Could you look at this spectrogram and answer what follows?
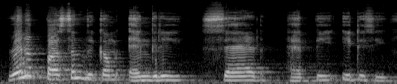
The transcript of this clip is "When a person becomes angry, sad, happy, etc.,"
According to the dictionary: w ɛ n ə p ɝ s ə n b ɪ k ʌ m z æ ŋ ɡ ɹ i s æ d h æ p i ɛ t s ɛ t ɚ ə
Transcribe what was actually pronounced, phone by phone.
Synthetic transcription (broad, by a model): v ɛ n ə p ɝ s ə n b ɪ k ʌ m æ ŋ ɡ ɹ i s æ d h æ p i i t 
